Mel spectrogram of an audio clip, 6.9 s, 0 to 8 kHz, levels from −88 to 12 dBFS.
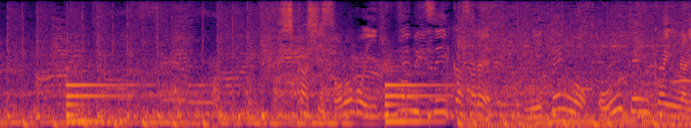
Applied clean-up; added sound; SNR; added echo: none; Bell; 4 dB; none.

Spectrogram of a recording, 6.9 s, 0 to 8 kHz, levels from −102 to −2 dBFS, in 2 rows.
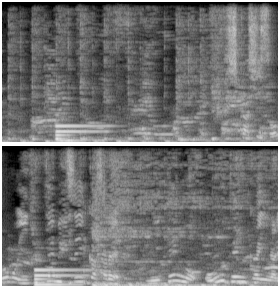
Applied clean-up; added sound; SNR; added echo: classical method log-MMSE.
